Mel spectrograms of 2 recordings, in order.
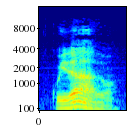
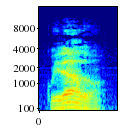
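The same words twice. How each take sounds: First: Said in the usual way. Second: A louder, sharp cry of warning; shouted caution, fall at the end; urgent warning. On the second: A narrator's reading. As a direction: call out the danger firmly. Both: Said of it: "exclamé".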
